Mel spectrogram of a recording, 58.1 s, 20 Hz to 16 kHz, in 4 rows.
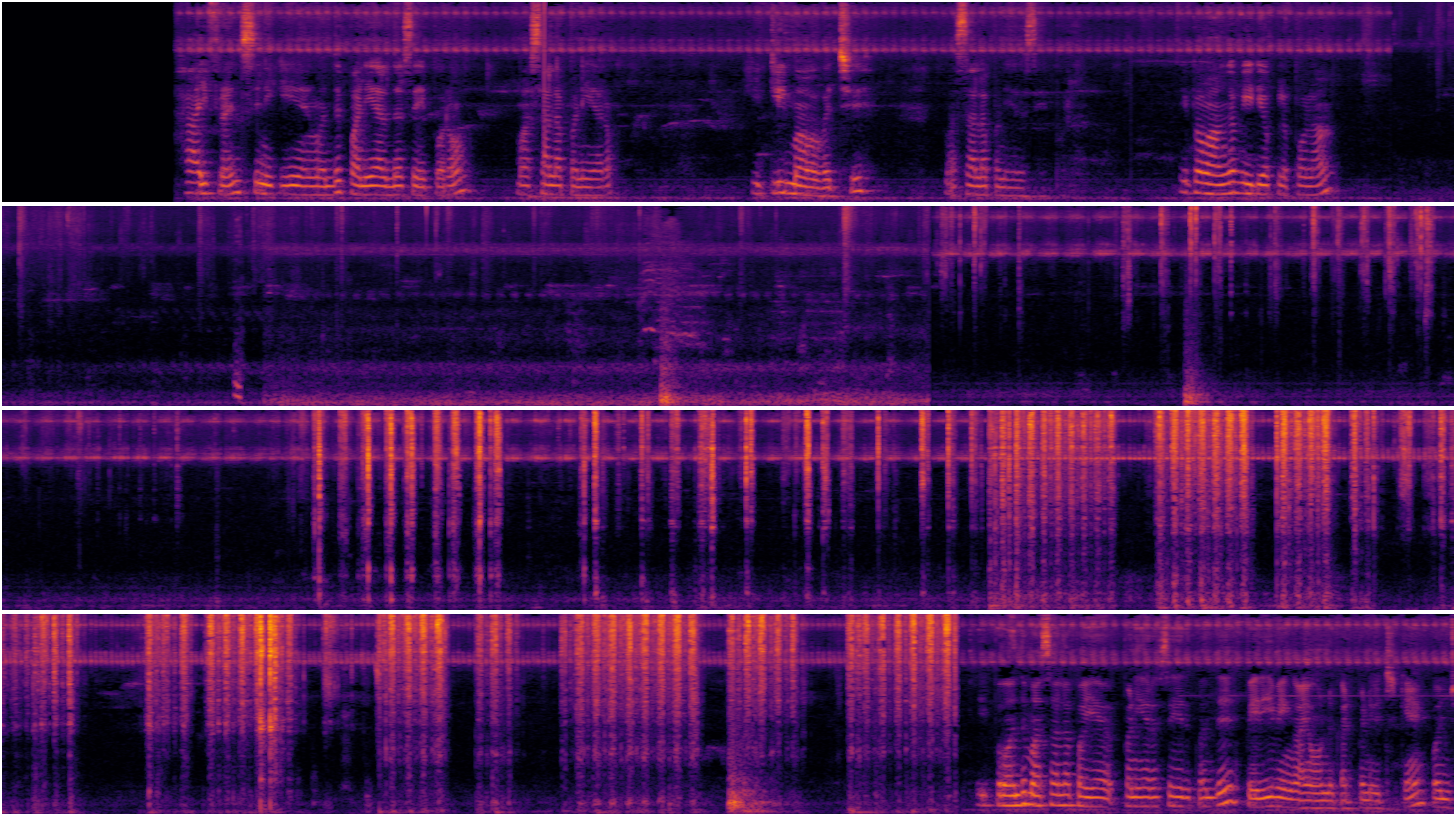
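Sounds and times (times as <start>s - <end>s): handling noise with knocks: 50.4s - 53.1s.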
